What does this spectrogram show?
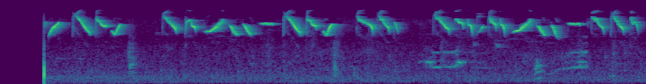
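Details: Oriental white-eye singing a ngalas-style wild-type song: quick runs of high, thin, downward-sweeping chirps, tightly packed in bursts of about a second with brief pauses, plus a faint lower warbling note near the middle.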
